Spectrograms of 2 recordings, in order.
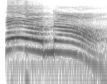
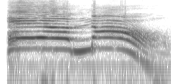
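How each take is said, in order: First: Emphatic. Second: HELL shouted higher and louder. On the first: Repeats louder. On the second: Comic reacts to a photo, shouting Hell no. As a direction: yell Hell no harder. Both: Real, not acted.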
